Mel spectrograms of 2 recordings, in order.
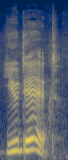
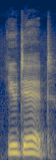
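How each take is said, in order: First: You DID, with DID hit high and loud; emphatic reassurance. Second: Softer repeat. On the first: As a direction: land the word did hard and sure. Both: Shown as a demonstration. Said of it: "Did I do the right thing?".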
